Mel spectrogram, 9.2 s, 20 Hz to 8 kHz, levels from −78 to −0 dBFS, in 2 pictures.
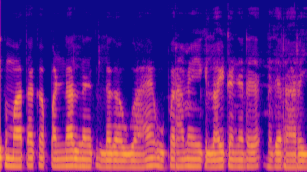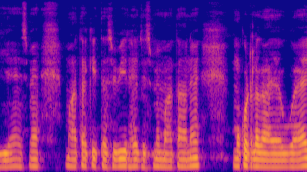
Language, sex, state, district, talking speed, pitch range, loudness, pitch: Hindi, male, Jharkhand, Jamtara, 175 wpm, 120-130 Hz, -21 LUFS, 125 Hz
